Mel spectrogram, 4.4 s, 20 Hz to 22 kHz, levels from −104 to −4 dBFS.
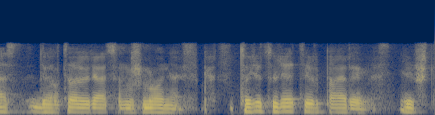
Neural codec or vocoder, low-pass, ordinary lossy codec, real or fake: codec, 44.1 kHz, 2.6 kbps, DAC; 5.4 kHz; Opus, 64 kbps; fake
